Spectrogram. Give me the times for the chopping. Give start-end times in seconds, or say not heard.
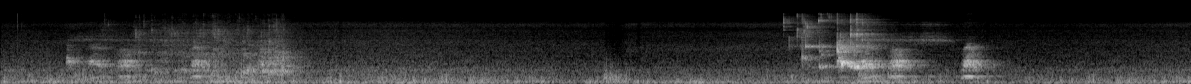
not heard.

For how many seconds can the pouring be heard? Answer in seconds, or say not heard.
3 s.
